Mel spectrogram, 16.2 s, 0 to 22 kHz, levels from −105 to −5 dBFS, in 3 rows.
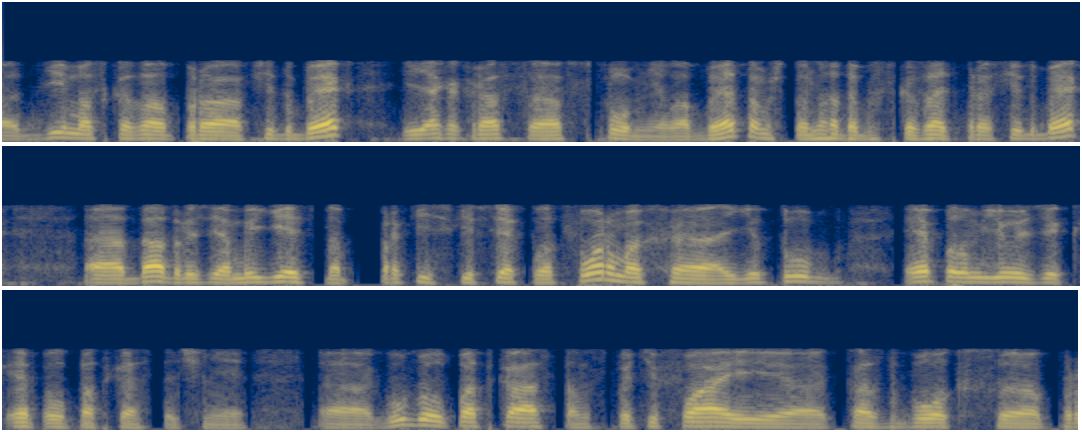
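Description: From start to finish the speech carries the RealAudio 14.4 codec's signature: nothing survives above about 3.9 kHz, leaving it muffled, and heavy coding damage adds a gargly, watery texture to every syllable, consistent with a roughly 8 kbit/s dial-up-era speech coder.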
